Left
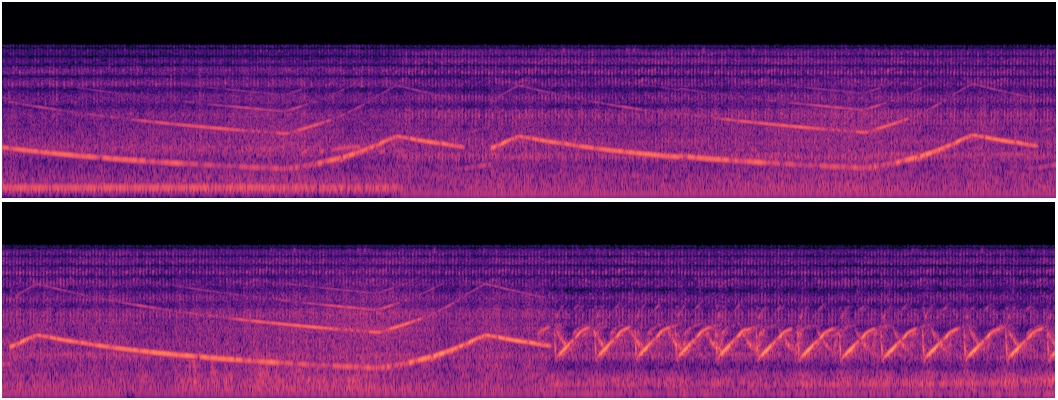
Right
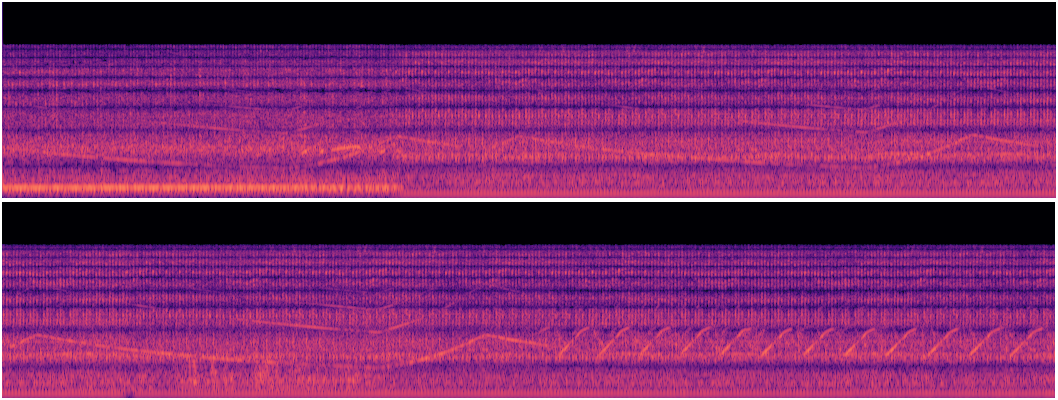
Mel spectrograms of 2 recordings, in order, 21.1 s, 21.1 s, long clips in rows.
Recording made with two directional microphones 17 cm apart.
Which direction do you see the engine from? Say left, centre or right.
right.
